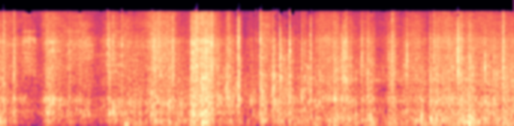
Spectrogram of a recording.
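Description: Rustling and many irregular sharp clicks of movement and handling inside a car cabin as a person climbs into the seat beside the camera.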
